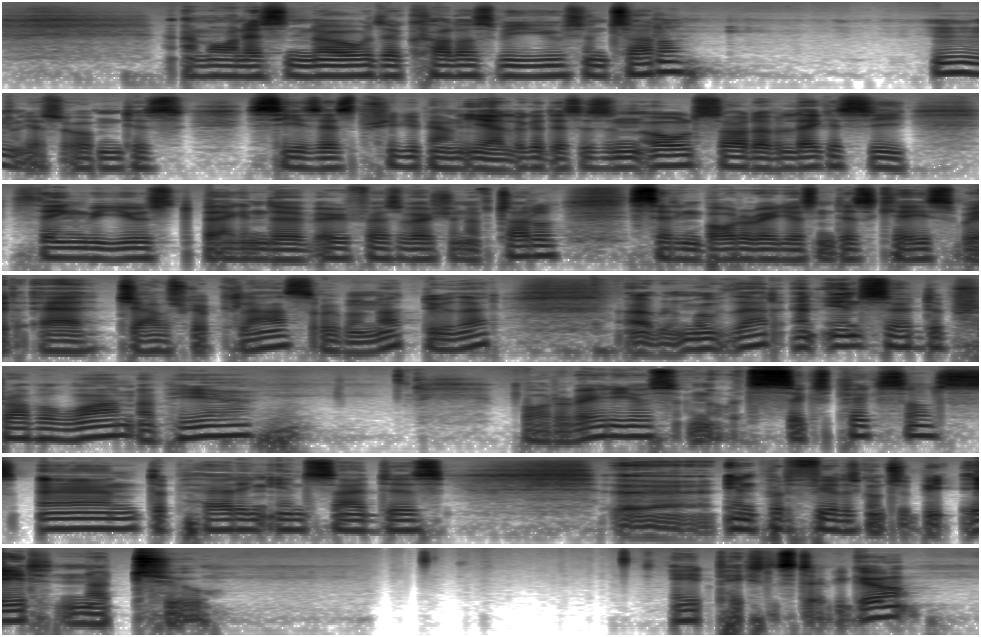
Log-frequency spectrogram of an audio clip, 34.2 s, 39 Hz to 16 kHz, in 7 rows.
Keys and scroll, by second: 7.8 super+Left, 9.3 shift+super+Right, 17.5 shift+Return, 23.1 Return.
